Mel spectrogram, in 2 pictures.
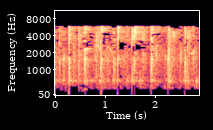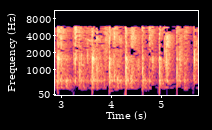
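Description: A crowd at a Bible conference claps steadily for several seconds, a dense wash of overlapping handclaps with sharp individual claps punctuating it at a fairly even rhythm. No one speaks.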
